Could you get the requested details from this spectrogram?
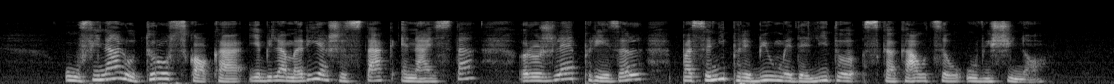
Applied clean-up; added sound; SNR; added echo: none; none; none; none.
